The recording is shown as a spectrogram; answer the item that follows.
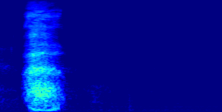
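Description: A single audible breath into a handheld microphone, about half a second long, a quarter second in. The rest is near silence.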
